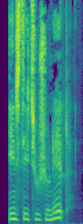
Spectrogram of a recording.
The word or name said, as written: institutionel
